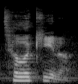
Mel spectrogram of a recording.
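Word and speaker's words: Ntilikina: right into it and I'm pretty sure I've got the pronunciation down for Frank Tillich inna I think that's how it's pronounced I think the the N is salad from what I whatever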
